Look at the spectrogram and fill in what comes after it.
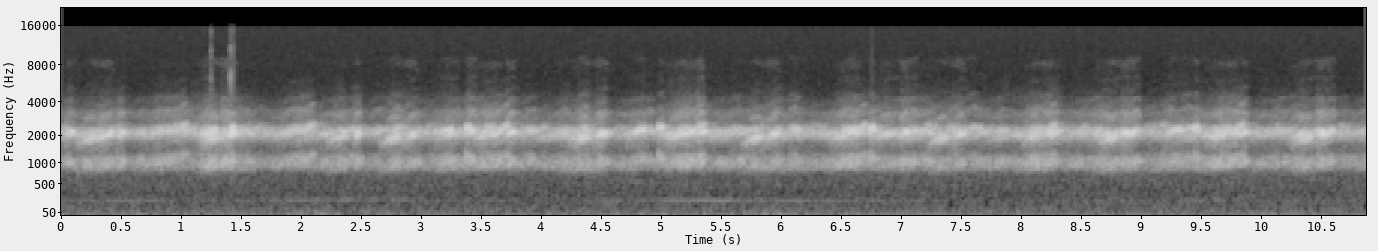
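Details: Live spring recording of numerous wild frogs calling from a wetland near a house: relentless high trilling calls blend into one thick chorus, individual bursts standing out briefly, with a faint low hum and one brief click.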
